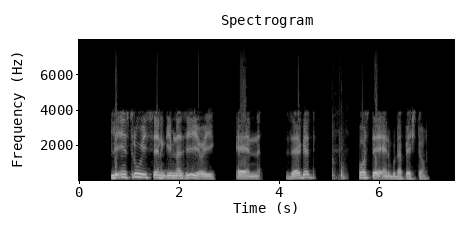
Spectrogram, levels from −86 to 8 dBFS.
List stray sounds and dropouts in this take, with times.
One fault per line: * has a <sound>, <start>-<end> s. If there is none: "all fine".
* has a laugh, 5.1-5.4 s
